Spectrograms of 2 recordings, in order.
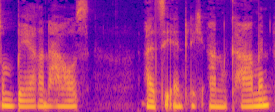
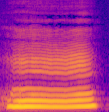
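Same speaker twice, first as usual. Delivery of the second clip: louder, long humming rumble; bear's mumbling grumble; 2 semitones lower, 6 dB louder than usual. A narrator's reading. Bear weighing the hare's request, long grumble. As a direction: hum like a bear thinking it over. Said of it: "brummelte der Bär".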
